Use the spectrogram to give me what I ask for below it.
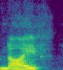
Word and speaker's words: knife: the K is silent.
